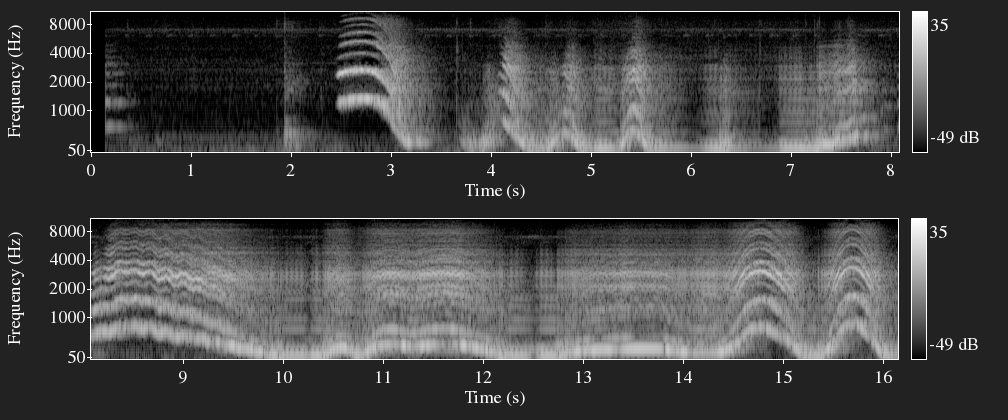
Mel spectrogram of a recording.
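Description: Theremin played by hand movements near its antennas: after about two seconds of near quiet, a pitched tone slides in wide swoops up and down, wavering in places. A steady low hum sits beneath it from about halfway on.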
